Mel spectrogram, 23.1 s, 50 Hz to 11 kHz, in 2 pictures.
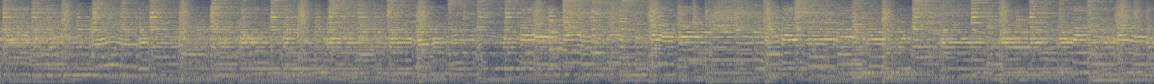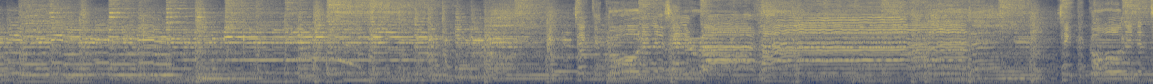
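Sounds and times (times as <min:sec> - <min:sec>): bass guitar: 0:00.0 - 0:23.0
drum kit: 0:00.0 - 0:23.0
electric guitars: 0:00.0 - 0:23.0.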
